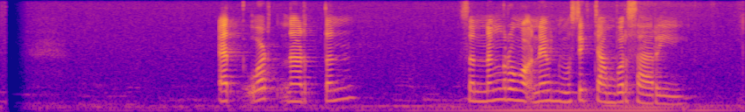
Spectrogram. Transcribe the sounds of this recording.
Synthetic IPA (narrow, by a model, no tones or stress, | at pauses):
ʔɛt̪̚wɔrt̪̚nart̪ən | sənəŋruŋɔ̰ʔnemusɪk̚t͡ʃampʊrsaɾi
